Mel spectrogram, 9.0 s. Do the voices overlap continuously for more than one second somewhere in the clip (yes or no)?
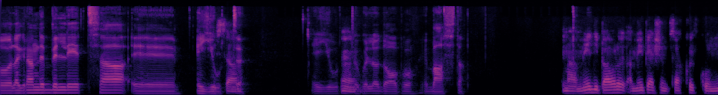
no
